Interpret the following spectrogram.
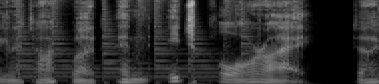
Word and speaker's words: H. pylori: what are we going to talk about and each polari did I pronounce that correctly yeah you pronounced that pretty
